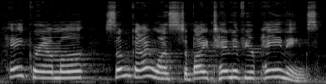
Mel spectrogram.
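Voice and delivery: lightly voiced young woman, pitched high; daughter-in-law calling. Daughter-in-law calling Grandma about the buyer, high excited voice.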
